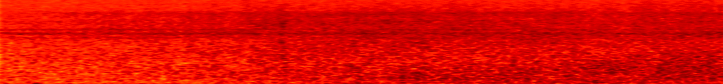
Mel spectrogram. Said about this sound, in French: Essayez de sentir les odeurs iodées de ce bord de mer. Écoutez quelques instants les vagues qui vont et viennent. Vous êtes bercé par le rythme des vagues, calme, apaisante, régulière.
